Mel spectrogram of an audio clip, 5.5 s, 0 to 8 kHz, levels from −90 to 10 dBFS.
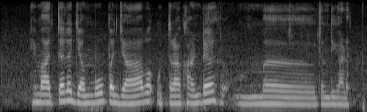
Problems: background sounds at intervals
